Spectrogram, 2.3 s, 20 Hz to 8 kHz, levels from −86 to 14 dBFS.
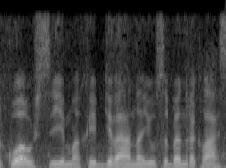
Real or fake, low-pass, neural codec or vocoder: fake; 7.2 kHz; codec, 16 kHz in and 24 kHz out, 1 kbps, XY-Tokenizer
